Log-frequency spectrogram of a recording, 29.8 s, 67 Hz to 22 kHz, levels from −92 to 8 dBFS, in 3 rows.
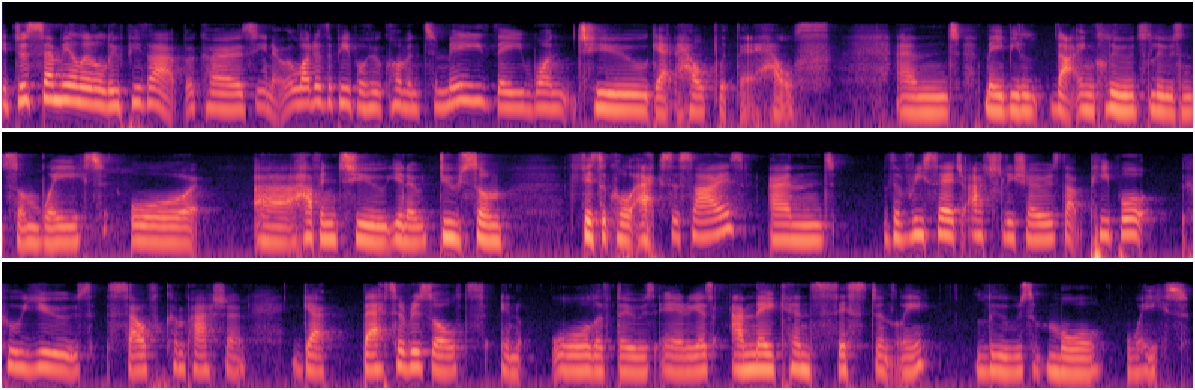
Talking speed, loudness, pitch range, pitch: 140 wpm, -23 LUFS, 150-180 Hz, 160 Hz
